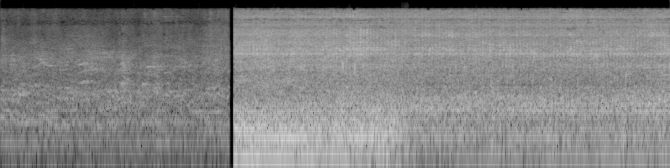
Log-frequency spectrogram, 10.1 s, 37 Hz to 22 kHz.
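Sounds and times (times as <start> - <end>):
airliner mechanical hum: 3.5 - 10.0.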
